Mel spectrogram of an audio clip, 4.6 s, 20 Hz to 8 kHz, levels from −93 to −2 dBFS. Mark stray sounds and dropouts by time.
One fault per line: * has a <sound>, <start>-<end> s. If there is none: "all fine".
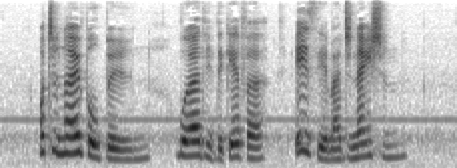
all fine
